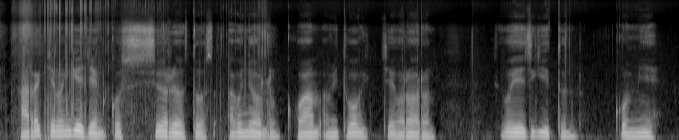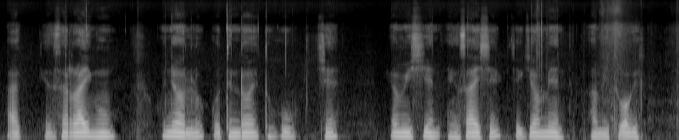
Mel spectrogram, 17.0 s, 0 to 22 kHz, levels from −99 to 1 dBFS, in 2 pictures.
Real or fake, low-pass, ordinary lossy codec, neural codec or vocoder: real; none; none; none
